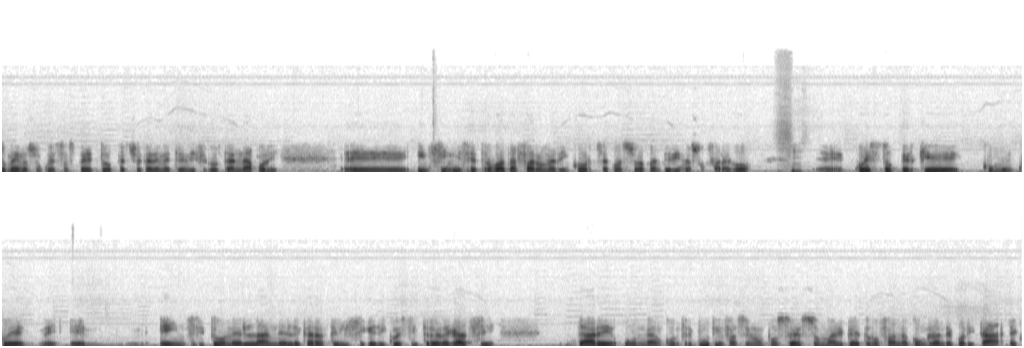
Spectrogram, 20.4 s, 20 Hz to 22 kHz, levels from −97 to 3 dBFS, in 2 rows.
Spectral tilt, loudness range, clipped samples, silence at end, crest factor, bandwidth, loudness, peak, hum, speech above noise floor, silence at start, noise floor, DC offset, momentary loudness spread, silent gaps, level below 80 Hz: -7 dB/octave; 3 LU; under 0.1%; 0.05 s; 20 dB; 6.6 kHz; -28 LUFS; -6 dBFS; none; 25 dB; 0 s; -52 dBFS; under 0.1%; 11 LU; none; -58 dBFS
